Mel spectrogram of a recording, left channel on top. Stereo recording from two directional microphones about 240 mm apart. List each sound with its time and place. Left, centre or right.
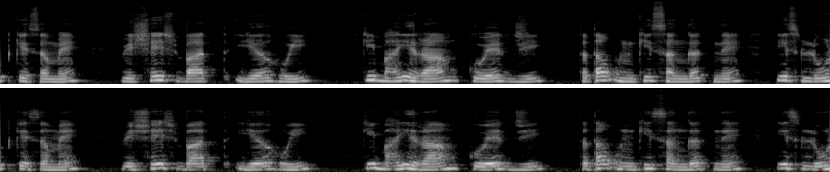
0.0 s speech: left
